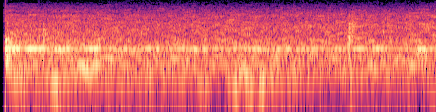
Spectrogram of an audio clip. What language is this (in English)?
Kabyle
